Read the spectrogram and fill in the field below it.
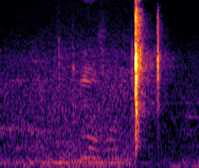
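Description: Two sharp toy gun shots crack in quick succession over a low background hum, the first louder than the second.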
